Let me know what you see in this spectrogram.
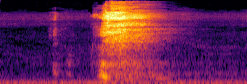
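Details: Sneezing during a failed nap, repeated and unable to stop: a single sharp sneeze, a brief intake then an explosive hissing burst.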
